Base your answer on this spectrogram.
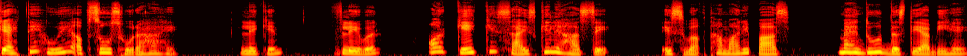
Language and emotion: Urdu, sad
